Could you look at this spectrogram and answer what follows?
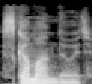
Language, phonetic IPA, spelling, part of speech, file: Russian, [skɐˈmandəvətʲ], скомандовать, verb, Ru-скомандовать.ogg
- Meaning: to command, to order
